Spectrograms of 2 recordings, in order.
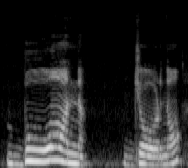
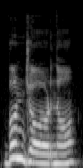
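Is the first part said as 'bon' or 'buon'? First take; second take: buon; bon. First: Said carefully, the first part sounds like buon. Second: Said fast, the first part sounds like bon. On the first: "but actually it is buon giorno" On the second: "When you pronounce it very fast, you don't hear buon, you hear bon"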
